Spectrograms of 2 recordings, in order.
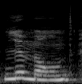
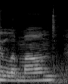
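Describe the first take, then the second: First: Le Monde in a French accent, nasal on Monde; French pronunciation. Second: Le Monde said the plain English way, like lee mond; Le Monde read as English words; anglicized pronunciation. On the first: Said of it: "I had to put in the accent there". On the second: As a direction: say Le Monde flatly in an American way. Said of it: "that's not the way you say it". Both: Shown as a demonstration.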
